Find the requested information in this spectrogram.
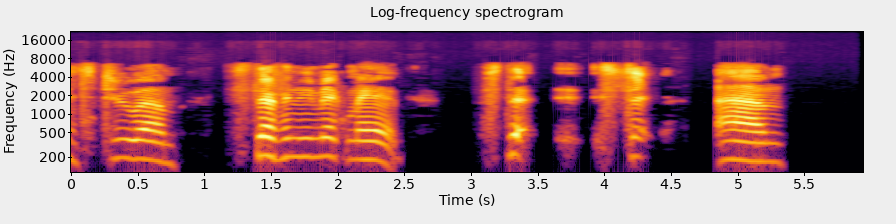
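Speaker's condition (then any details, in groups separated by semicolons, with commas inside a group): Cerebral palsy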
